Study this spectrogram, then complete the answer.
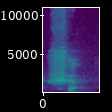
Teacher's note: Sh when the tongue is almost touching at the middle of the palate. Sh is this sh from behind, sh.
